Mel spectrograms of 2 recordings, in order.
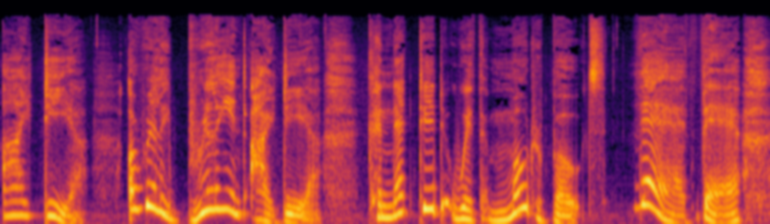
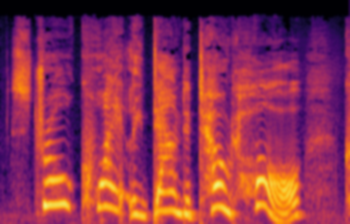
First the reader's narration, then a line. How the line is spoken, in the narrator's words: cried the rat, greatly excited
